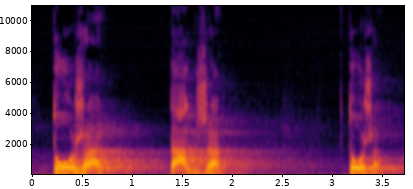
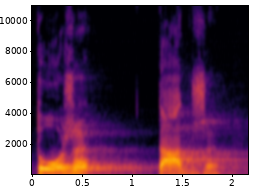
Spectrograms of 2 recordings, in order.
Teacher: Вот этот конечный звук – это звук «ер» с призвуком «ы». Именно призвук «ы» здесь очень важен.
